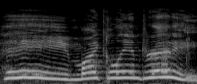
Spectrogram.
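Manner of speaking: put-on very high, loud, slurred tipsy voice. Retelling greeting a racing legend in a parking lot: imitating own drunken slur. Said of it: "that probably drunken slur".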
